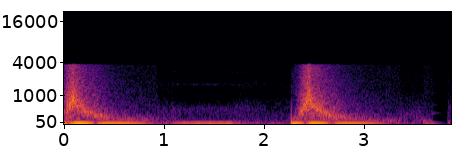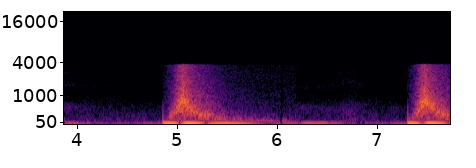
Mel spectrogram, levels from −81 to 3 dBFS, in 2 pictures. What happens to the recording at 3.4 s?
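From 3.38 s to 3.6 s the sound cuts out and a steady, featureless hiss fills the 220 ms gap before the sound returns, with about 150 ms of actual sound lost. This is most likely sound dropped by the voice detector: the sending side took this stretch for background, stopped transmitting, and the receiver filled the hole with generated comfort noise until the detector triggered again. The hiss is band-limited to 4 kHz, matching the narrowband call path.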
